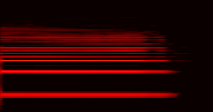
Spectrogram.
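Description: A clarinet sustains a single low A flat, a clean steady reedy tone held for over a second before stopping, close and alone.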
